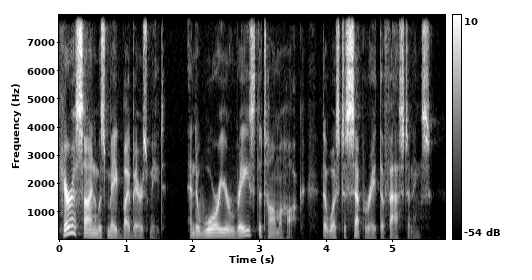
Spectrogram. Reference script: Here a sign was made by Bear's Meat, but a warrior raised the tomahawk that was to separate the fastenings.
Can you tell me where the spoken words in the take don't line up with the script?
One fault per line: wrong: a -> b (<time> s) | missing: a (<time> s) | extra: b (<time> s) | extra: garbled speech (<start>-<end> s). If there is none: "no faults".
wrong: but -> and (1.9 s)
